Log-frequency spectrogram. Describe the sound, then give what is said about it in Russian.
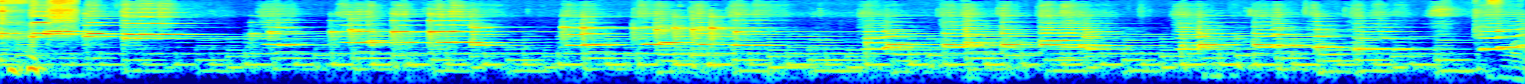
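A recording of not very good quality of an arrangement for flute and piano: a flute carries a flowing melody over steady piano accompaniment, a continuous instrumental passage at moderate volume with no voices. “через много лет я, кстати, сделал переложение для флейты и фортепиано и сыграл его”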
